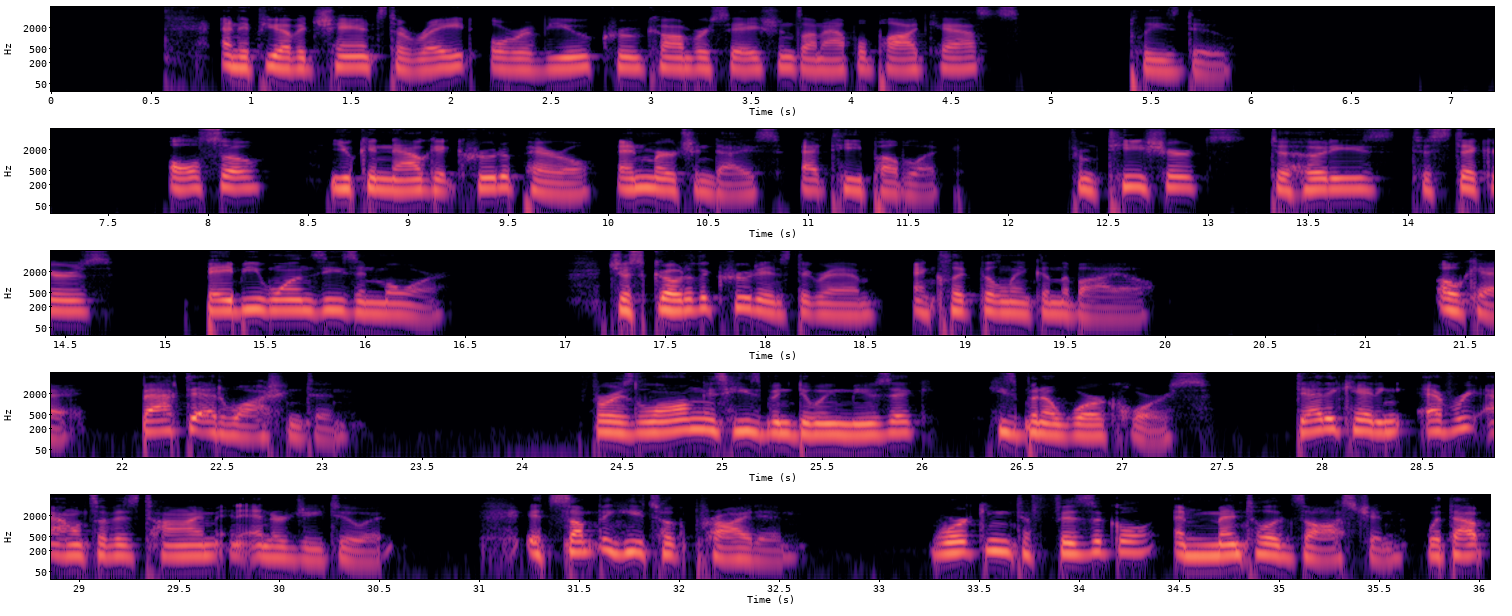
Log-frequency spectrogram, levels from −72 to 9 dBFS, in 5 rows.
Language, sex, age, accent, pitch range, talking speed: English, male, 20-39, American, 125-160 Hz, 150 wpm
